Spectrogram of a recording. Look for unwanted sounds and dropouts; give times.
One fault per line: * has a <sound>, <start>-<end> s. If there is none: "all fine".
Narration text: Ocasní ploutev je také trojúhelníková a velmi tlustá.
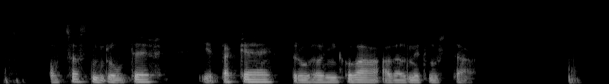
all fine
